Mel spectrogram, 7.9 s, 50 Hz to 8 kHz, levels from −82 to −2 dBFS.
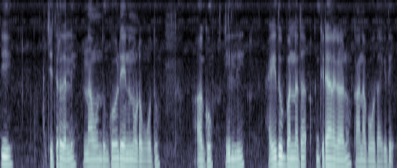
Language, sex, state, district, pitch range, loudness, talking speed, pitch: Kannada, male, Karnataka, Koppal, 105-125 Hz, -20 LUFS, 90 wpm, 115 Hz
